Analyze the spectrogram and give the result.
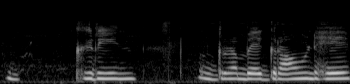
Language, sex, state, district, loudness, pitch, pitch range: Hindi, female, Bihar, Jamui, -24 LUFS, 260 Hz, 255-265 Hz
